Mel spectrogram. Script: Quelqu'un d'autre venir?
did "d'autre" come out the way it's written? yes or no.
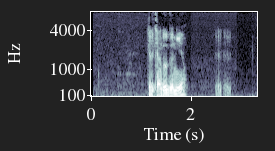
yes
